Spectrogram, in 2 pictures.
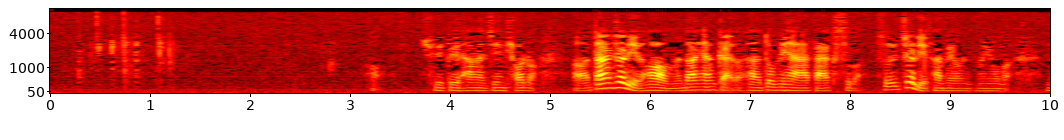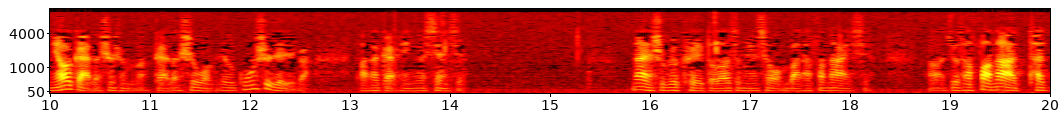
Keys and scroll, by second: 0.4 e, 1.1 e, 13.9 e, 16.6 t.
